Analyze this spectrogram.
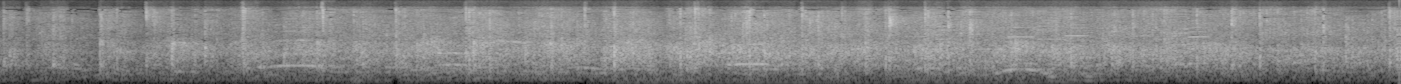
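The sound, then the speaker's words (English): An audience applauds a commercial steadily throughout, a dense wash of many hands clapping at a fairly loud, even level with no voices rising above it. “I never got applause for a commercial before.”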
